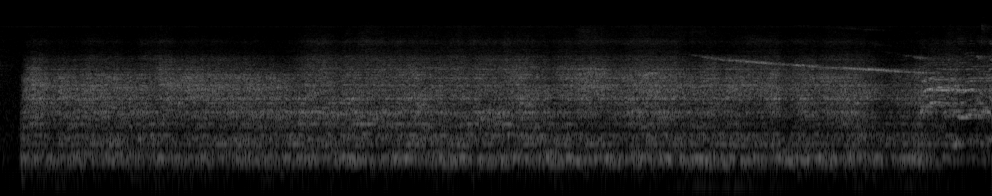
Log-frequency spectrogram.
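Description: Battle-scene soundtrack of a war film playing on a television: a steady, loud mass of sound that starts suddenly just after the start, with a high whistle falling in pitch over the last few seconds.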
